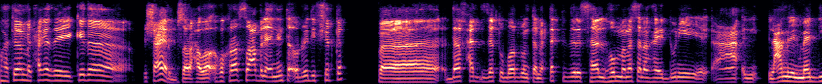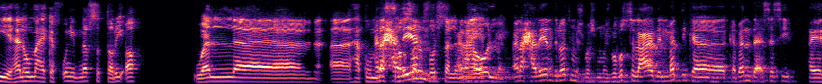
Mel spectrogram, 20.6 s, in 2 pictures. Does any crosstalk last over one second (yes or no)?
yes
